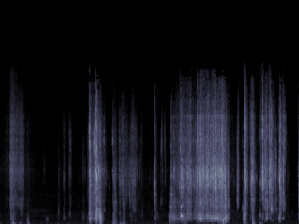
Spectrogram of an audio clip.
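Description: Cardboard rips as a box is torn open.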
